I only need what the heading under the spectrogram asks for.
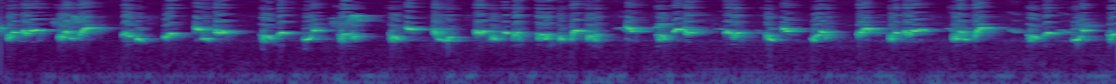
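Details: Sooty-headed bulbul pouring out continuous 'ngeropel' song as a training recording: crowded sequence of clear, liquid whistled notes, varied in pitch, several each second, some higher ringing notes mixed in, and no gaps.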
